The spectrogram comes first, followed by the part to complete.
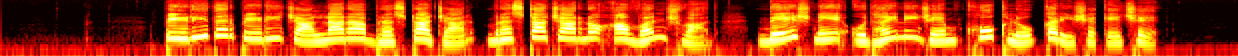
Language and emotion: Gujarati, neutral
